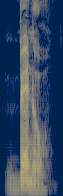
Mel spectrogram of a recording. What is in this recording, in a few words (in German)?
"Benno", platt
